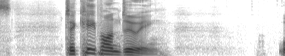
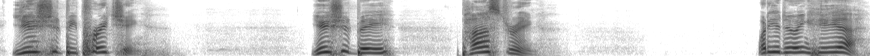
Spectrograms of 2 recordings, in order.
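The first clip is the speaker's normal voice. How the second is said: much higher, loud insistent plea; urgent friend; 13 semitones higher, 4 dB louder than usual. Retold or imitated. Old youth group friend urging the pastor in the street. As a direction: press him hard, almost shouting. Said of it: "he could say it like that".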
